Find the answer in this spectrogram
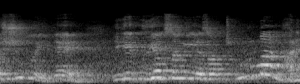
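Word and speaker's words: שוב: 발음은 슈브인데 이게 구약 성경에서 정말 많이 나오는 단어예요.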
